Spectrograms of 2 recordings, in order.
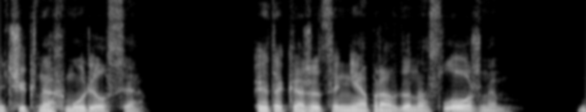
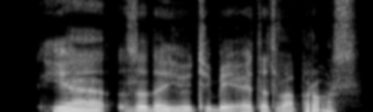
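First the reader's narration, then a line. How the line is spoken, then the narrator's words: Soft voice. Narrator (Russian): тем же мягким голосом продолжил Альбус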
